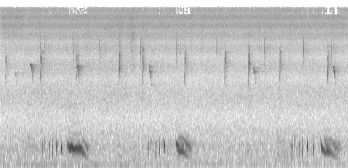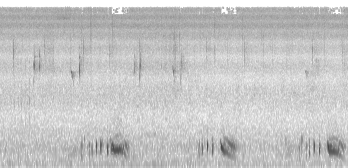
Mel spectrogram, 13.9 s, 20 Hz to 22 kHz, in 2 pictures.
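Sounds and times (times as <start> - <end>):
feral pigeon cooing: 0.8 - 1.8, 3.0 - 3.9, 5.8 - 6.9, 8.5 - 9.8, 10.8 - 11.8, 12.6 - 13.9.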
